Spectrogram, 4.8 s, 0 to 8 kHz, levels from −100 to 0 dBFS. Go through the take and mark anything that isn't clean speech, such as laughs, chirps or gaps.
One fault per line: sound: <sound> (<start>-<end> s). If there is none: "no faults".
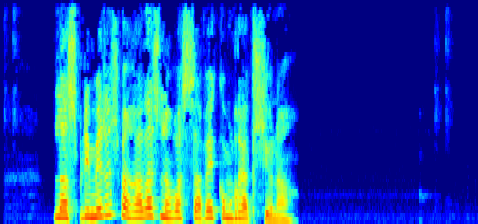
no faults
